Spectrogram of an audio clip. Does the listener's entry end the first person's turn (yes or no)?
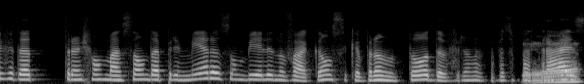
yes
